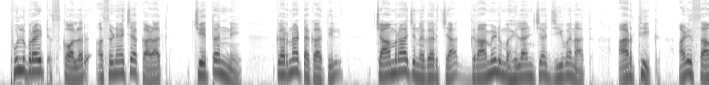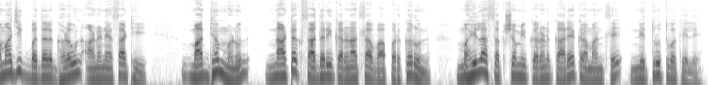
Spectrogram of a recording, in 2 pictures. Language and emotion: Marathi, neutral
